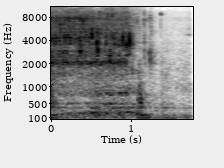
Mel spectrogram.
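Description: Water runs from a newly replaced washbasin faucet in a steady close splashing stream into the basin, then eases off and quiets as the tap is turned down.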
